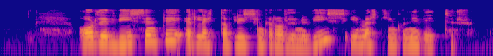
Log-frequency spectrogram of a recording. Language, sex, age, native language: Icelandic, female, 40-49, Icelandic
